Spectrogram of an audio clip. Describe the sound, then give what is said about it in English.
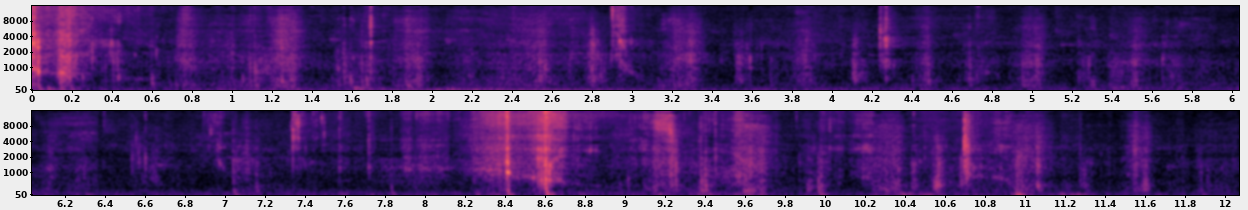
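People chewing and crunching food, a steady stream of sharp, irregular crunches and moist bites with a louder cluster of crunches toward the end, no voices. “for diagnosing a long unrecognized medical condition, misophonia, the distress at hearing other people make chewing sounds.”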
